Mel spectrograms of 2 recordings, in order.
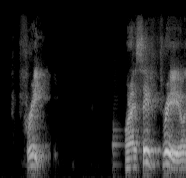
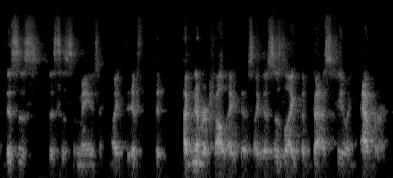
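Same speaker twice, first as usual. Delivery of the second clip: hushed awe; 5 semitones lower, 12 dB quieter than usual. Retold or imitated. Hushed awe while walking with light.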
